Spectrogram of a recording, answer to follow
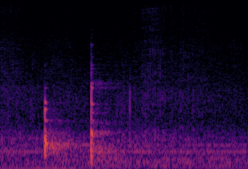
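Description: Two light knocks of hard objects on a tabletop, about half a second apart, the second louder with a brief ring.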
